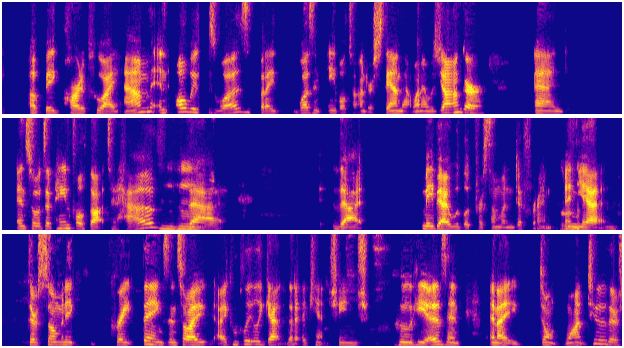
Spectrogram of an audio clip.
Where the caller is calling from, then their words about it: New York, United States; From New York.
